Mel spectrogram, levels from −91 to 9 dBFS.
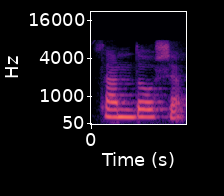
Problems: low volume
